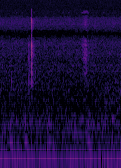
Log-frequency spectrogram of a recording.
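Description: Near silence with two faint clicks, about half a second in and near the end, from a smartphone being handled.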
